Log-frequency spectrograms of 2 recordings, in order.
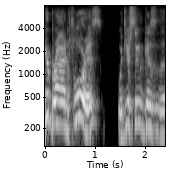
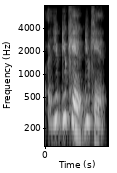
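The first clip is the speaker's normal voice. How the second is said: normal talking voice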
